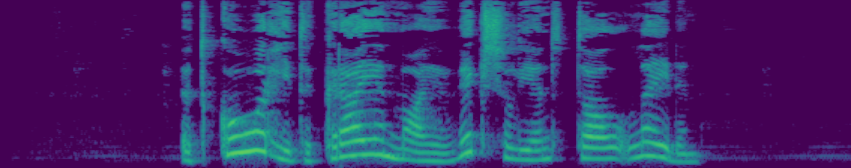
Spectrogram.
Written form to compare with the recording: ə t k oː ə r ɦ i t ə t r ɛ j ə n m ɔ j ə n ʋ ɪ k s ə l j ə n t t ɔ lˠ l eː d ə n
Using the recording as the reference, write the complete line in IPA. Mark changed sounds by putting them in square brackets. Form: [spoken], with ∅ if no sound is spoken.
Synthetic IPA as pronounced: ə t k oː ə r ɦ i t ə [k] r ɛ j ə n m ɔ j ə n ʋ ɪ k s ə l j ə n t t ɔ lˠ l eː d ə n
